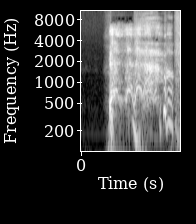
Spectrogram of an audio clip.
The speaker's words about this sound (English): There's the coughing. There you are. Yes. I was coughing. I didn't hear it enough. I thought it would be more coughing. Okay. It was just normal coughing. Okay. My cough, usual. Cough, cough.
